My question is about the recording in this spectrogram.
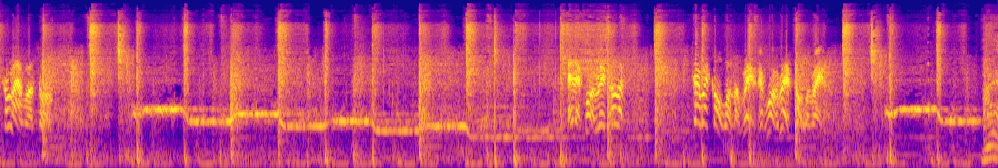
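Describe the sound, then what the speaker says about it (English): A rabbit rapping sound effect from the trivia game You Don't Know Jack plays alone: a stepped, whistly melodic line over scratchy, rhythmic percussive beats, steady and fairly loud throughout. "I wonder what it would sound like if an actual rabbit tried to rap."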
